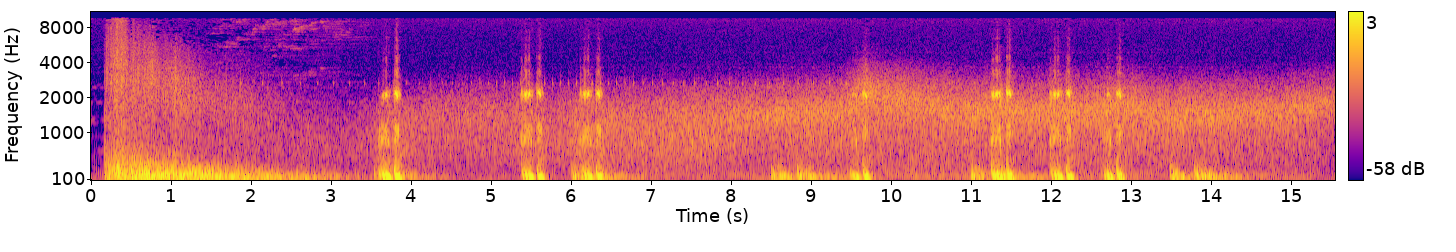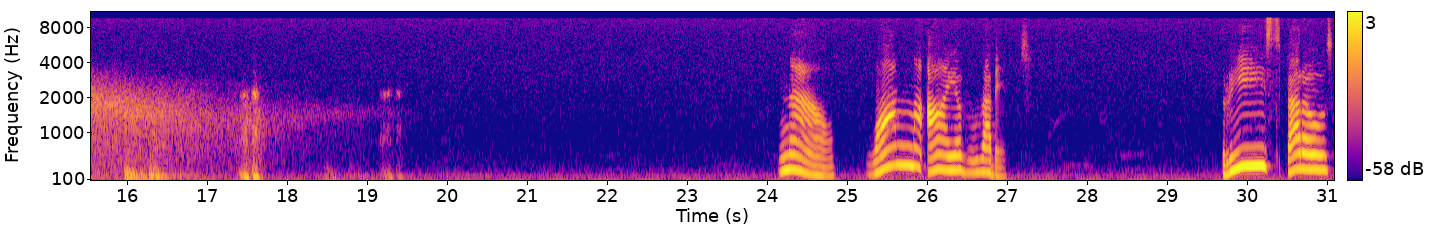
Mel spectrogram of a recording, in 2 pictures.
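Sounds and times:
steady hiss: 0:00.0 - 0:31.0
frog croaking: 0:03.0 - 0:15.2, 0:16.0 - 0:17.8, 0:19.1 - 0:19.5
speech: 0:26.8 - 0:27.3, 0:29.7 - 0:31.0.

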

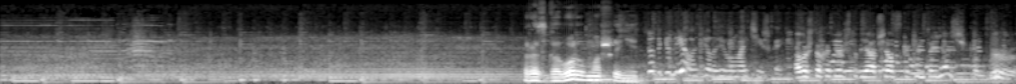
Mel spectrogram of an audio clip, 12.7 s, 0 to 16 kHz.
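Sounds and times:
motorcycle engine droning as the rider sets off: 0:00.0 - 0:09.4
speech: 0:06.6 - 0:12.6.

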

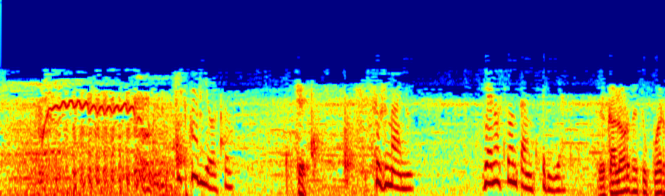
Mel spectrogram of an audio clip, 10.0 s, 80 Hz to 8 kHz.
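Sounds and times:
horse neighing: 0:00.5 - 0:02.8
speech: 0:03.0 - 0:03.8, 0:04.4 - 0:05.0, 0:05.6 - 0:06.3, 0:07.2 - 0:09.9.

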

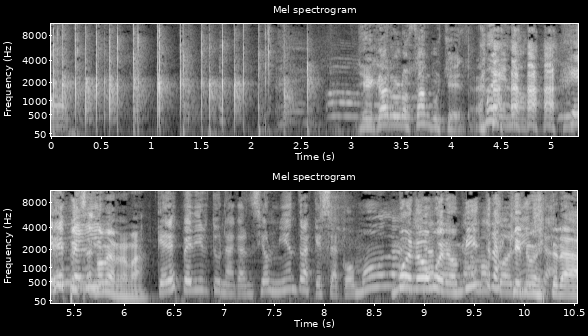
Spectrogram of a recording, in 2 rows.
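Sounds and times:
people applauding someone arriving: 0:00.0 - 0:02.8
speech: 0:03.1 - 0:10.5
laughter: 0:04.2 - 0:05.6.

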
